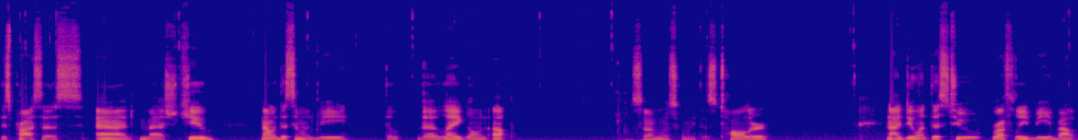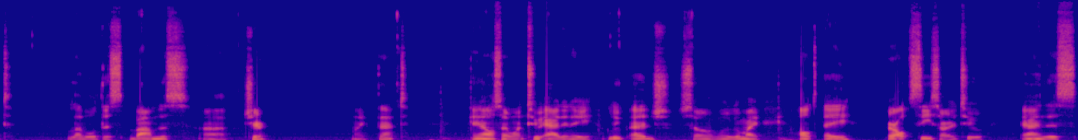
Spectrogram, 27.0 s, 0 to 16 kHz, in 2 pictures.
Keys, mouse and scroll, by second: 0.1 click, 0.5-2.3 drag, 3.2 click, 3.9 e, 3.9 r, 4.5 click, 5.3 w, 5.8-6.8 drag, 7.2-7.7 drag, 7.7 e, 7.8 r, 8.7-10.7 drag, 11.0 w, 12.1 x, 12.7-13.5 drag, 13.9-15.2 drag, 16.4-18.5 drag, 19.3 alt+c, 20.7 2, 21.9 click, 23.1 alt+c, 25.1-26.9 drag.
